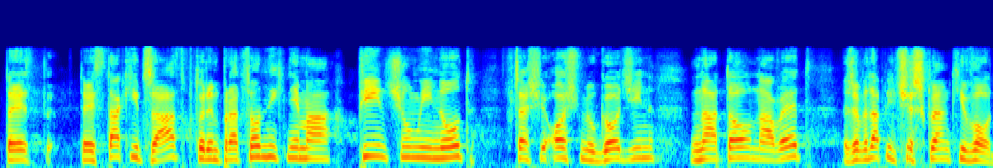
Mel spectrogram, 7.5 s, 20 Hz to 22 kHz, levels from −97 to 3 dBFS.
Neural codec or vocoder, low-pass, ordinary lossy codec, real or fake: codec, 16 kHz, 2 kbps, X-Codec, HuBERT features, trained on LibriSpeech; none; none; fake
